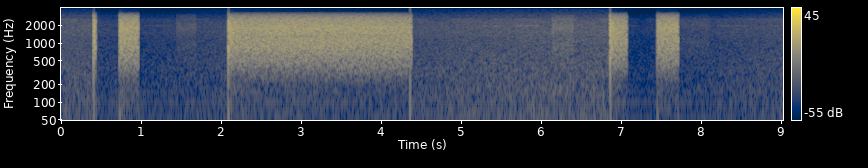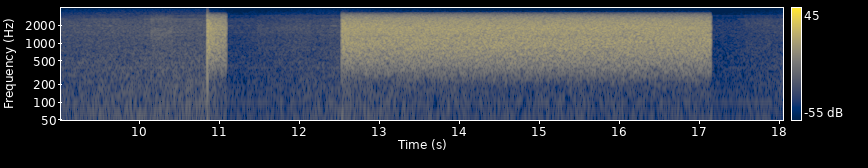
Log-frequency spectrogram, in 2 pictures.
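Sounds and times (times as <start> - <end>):
two radio stations exchanging traffic using a 2400 Bd PSK waveform: 2.1 - 4.4, 6.2 - 7.8, 10.9 - 11.1, 12.6 - 17.2.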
